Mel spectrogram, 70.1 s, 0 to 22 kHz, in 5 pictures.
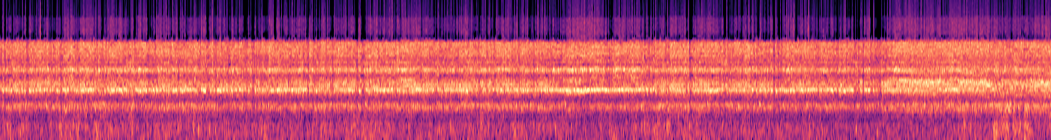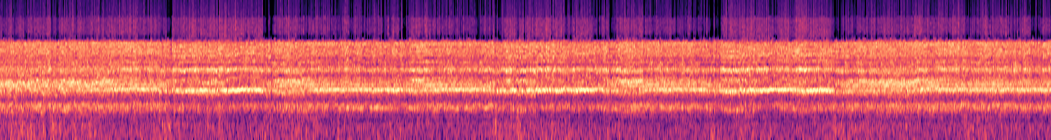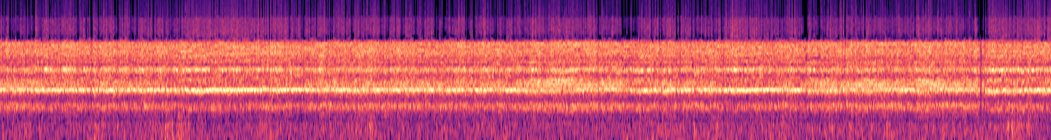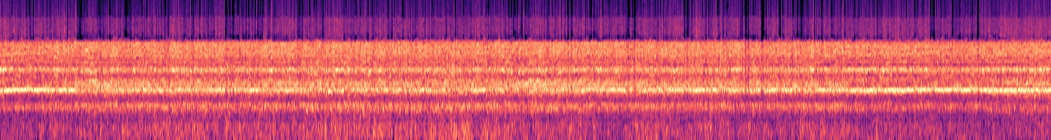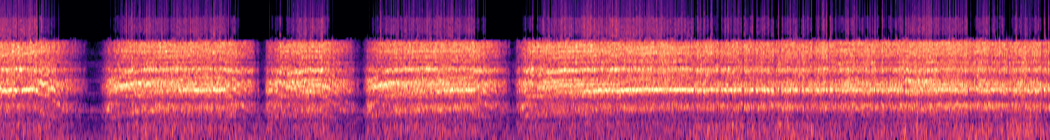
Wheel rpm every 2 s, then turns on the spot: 230, 230, 230, 230, 230, 230, 220, 210, 220, 230, 220, 230, 220, 220, 230, 230, 230, 230, 230, 230, 220, 230, 230, 230, 220, 230, 230, 230, 130, 150, 130, 150, 220, 230, 230.
none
